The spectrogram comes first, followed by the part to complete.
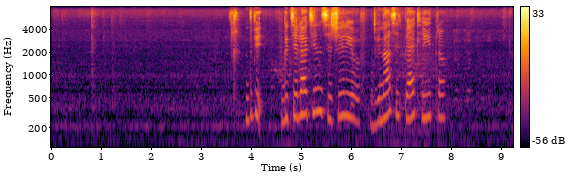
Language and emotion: Russian, neutral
